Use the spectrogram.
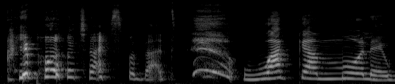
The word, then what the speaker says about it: guacamole: Guacamole, whack, guacamole, guacamole, guacamole.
